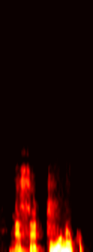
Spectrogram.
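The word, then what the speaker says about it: Knesset: করে রাখবো আমরা নেসেট নেসেট বানানটা হচ্ছে কে এন E double S ই টি ন্যাসেট ঠিক আছে সামনে একটা কে আছে ওকে ন্যাসেট ন্যাসেট তারপর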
